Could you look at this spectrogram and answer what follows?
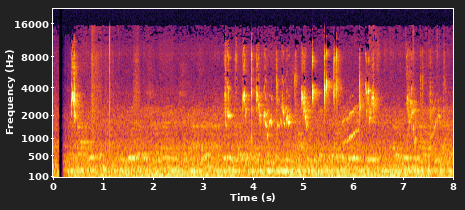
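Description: Budgerigar chirping and warbling: one chirp just after the start, then a quick run of short chirps and rising and falling calls through the middle, and a few more near the end, over a steady low hum.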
